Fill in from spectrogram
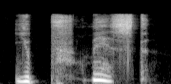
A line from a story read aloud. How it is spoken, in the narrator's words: Oriente hissed in my ear, sounding annoyed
